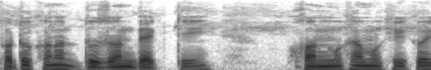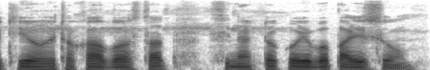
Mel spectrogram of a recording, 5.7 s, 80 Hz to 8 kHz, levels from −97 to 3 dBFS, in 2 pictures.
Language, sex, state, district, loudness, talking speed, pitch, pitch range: Assamese, male, Assam, Sonitpur, -19 LUFS, 135 wpm, 95 Hz, 90-100 Hz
